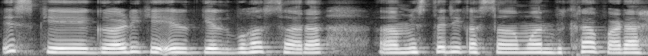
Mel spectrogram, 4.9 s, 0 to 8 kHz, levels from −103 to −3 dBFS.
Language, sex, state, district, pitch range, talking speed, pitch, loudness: Hindi, female, Uttar Pradesh, Lalitpur, 210-235 Hz, 160 wpm, 215 Hz, -13 LUFS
